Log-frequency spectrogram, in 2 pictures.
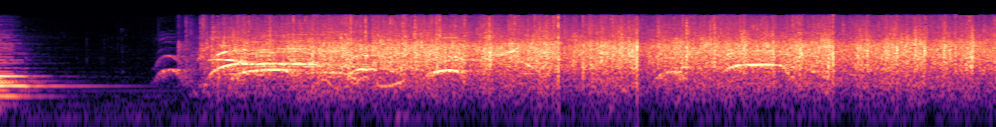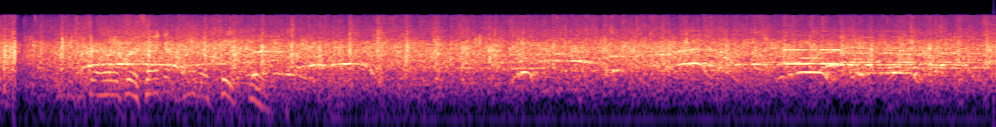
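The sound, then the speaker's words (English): Loud, sustained applause from a large audience, a dense wash of clapping that starts abruptly after a brief quiet moment and continues steadily, with scattered voices and whoops mixed in. “To hear your own applause?”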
